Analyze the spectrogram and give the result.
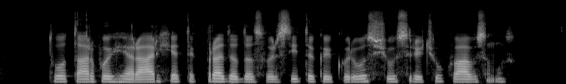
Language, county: Lithuanian, Alytus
